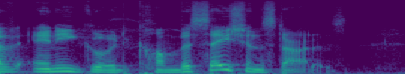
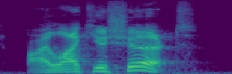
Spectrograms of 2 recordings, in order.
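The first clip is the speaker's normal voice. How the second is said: very aggressive delivery, louder; 5 dB louder than usual. Demonstrating skipping small talk and opening with a compliment, very aggressive. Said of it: "Very aggressively".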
